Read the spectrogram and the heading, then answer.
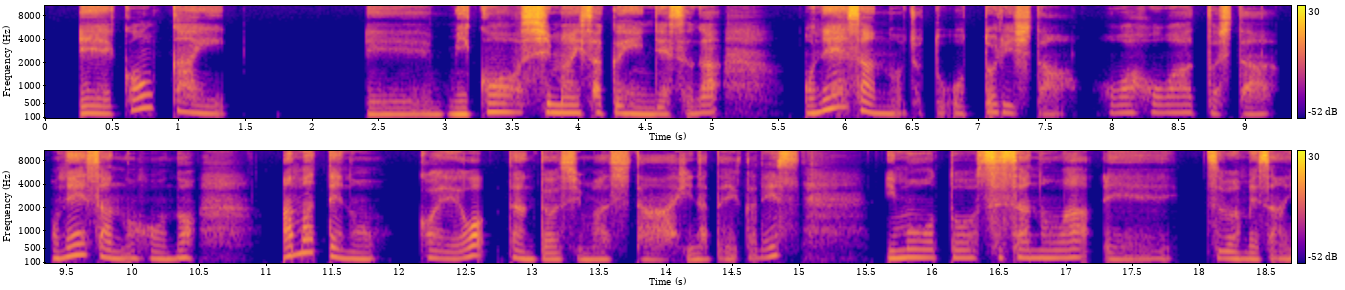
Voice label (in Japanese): フリートーク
